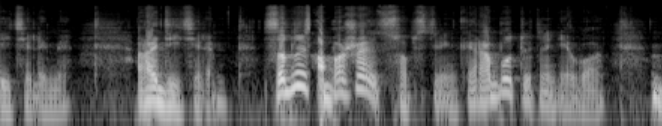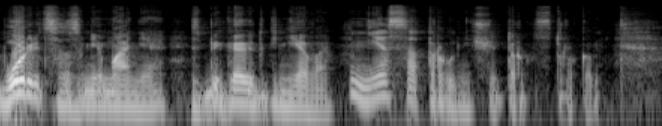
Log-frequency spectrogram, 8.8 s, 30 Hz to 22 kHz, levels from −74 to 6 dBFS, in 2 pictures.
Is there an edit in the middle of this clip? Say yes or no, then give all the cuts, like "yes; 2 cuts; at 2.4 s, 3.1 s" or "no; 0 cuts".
yes; 6 cuts; at 2.0 s, 3.6 s, 4.3 s, 4.9 s, 5.7 s, 6.7 s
